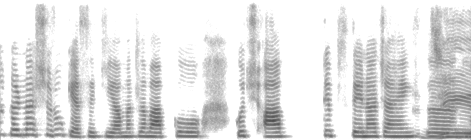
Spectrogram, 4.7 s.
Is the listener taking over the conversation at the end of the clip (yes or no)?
yes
